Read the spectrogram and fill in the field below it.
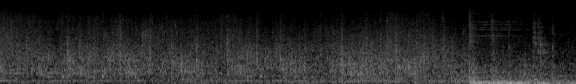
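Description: Water splashes and gushes loudly.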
